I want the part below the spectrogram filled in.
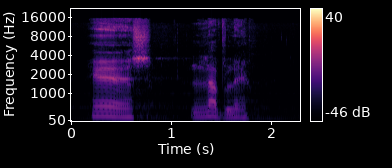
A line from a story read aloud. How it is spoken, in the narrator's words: replied Ray coldly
